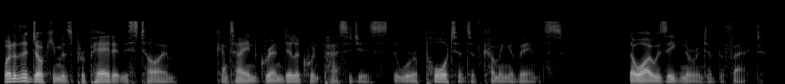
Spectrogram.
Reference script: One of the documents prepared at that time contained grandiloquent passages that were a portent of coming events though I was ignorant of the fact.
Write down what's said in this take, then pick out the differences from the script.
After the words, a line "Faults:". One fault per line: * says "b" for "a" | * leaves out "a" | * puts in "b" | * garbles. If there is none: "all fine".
One of the documents prepared at this time contained grandiloquent passages that were a portent of coming events though I was ignorant of the fact.
Faults:
* says "this" for "that"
